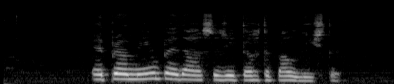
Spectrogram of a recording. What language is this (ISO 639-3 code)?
por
